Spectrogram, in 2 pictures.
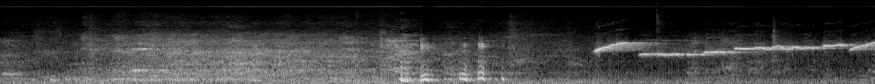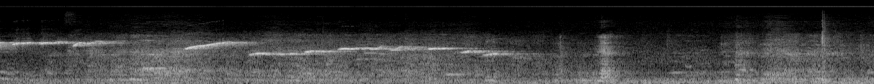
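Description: A person whistles a wavering, tuneful melody in several phrases, with chuckling and background voices underneath.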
